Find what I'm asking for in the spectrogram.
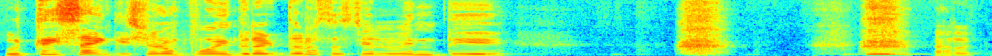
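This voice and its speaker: A young man with an Argentine accent streaming a game, talking excitedly to his viewers and repeating phrases over and over. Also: high-pitched, slow pace. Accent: Argentine Rioplatense Spanish. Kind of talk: live gameplay commentary.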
